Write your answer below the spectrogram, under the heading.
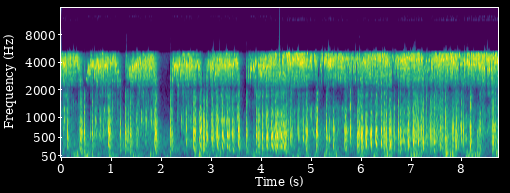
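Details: Black storks at a nest in an oak in Poland, 7 August 2018, competing for fish. Continuous hoarse, high squealing runs almost throughout, broken by a short pause near two seconds, with rapid rattling pulses underneath.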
